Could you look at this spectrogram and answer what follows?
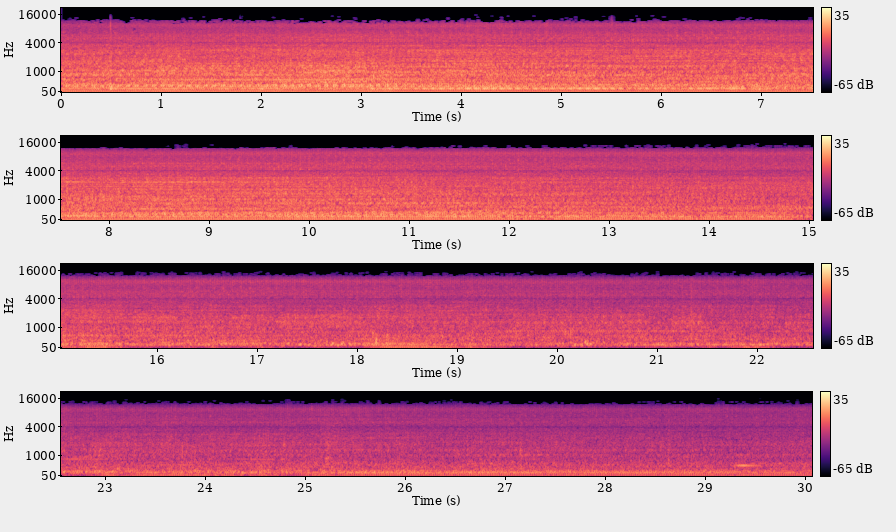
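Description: Kubota compact tractor's diesel engine running steadily as the tractor moves close by and then pulls away, growing gradually quieter through the second half.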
